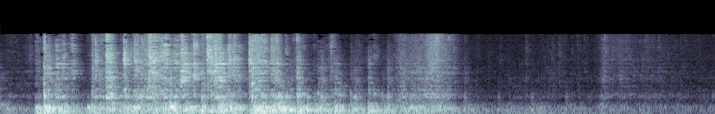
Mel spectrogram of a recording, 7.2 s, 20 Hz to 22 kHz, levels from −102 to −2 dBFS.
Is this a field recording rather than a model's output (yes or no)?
no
